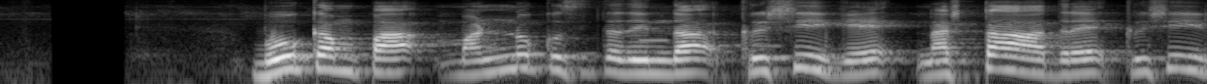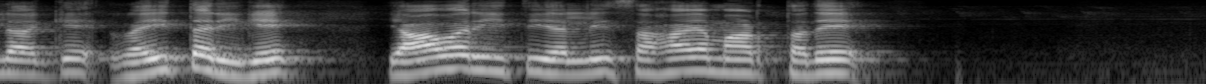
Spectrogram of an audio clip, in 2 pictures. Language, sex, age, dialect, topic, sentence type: Kannada, male, 25-30, Coastal/Dakshin, agriculture, question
